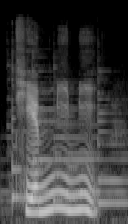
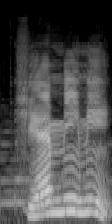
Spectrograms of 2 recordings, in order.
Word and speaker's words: 甜蜜蜜: 천밀밀이 중국어 발음이 어떻게 되죠? 甜蜜蜜. 甜蜜蜜.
